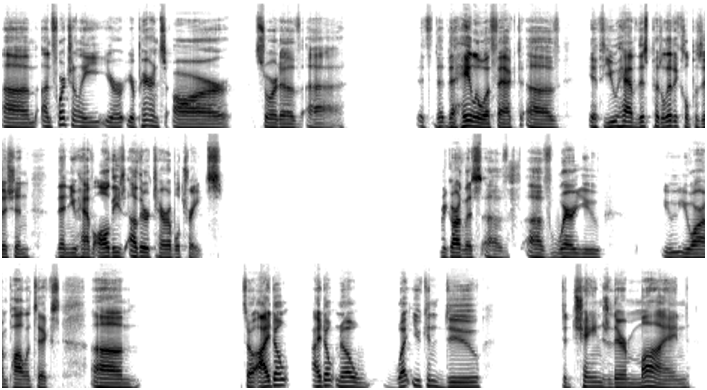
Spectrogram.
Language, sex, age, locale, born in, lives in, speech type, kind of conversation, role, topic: English, male, 55-59, en-US, United States, United States, conversation, advice, advisor, How can I cope with feeling overwhelmed by ongoing family drama?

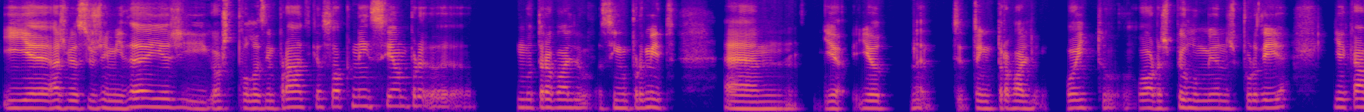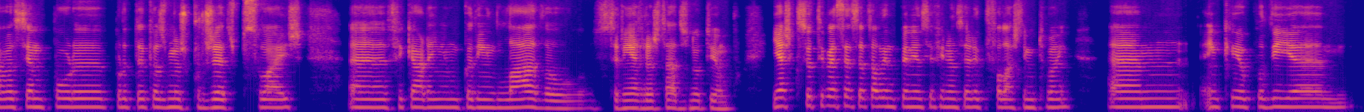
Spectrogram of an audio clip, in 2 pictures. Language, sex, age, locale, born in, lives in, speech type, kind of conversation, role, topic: Portuguese, male, 30-34, pt-PT, Portugal, Portugal, conversation, unstructured, none, Como você imagina sua vida ideal no futuro?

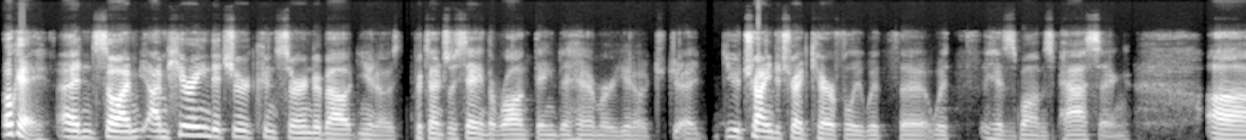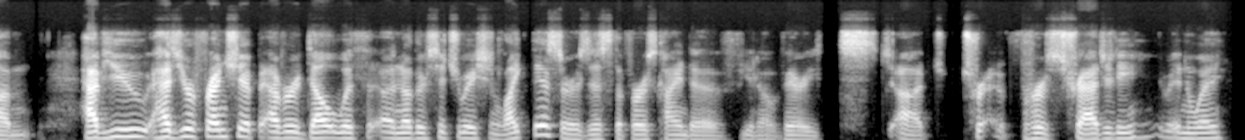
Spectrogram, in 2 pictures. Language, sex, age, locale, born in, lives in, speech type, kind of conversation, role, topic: English, male, 30-34, en-US, United States, United States, conversation, advice, advisor, How can I help a grieving friend?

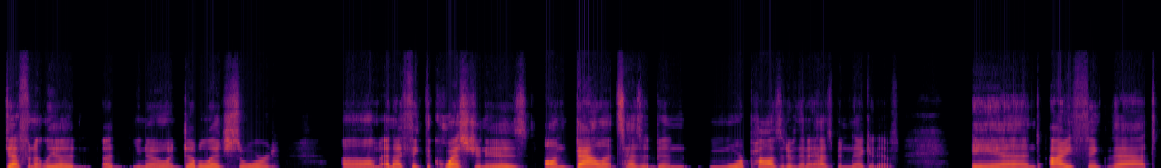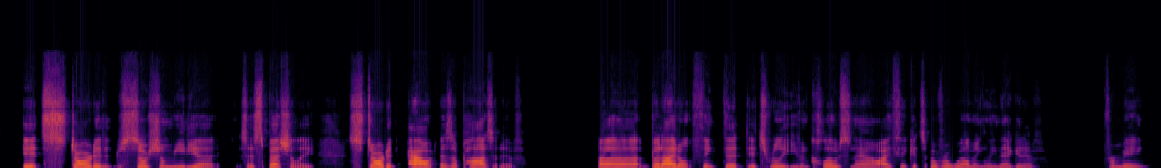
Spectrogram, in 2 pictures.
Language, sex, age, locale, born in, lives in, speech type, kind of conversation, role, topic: English, male, 55-59, en-US, United States, United States, conversation, podcast, guest, How has technology changed our daily communication?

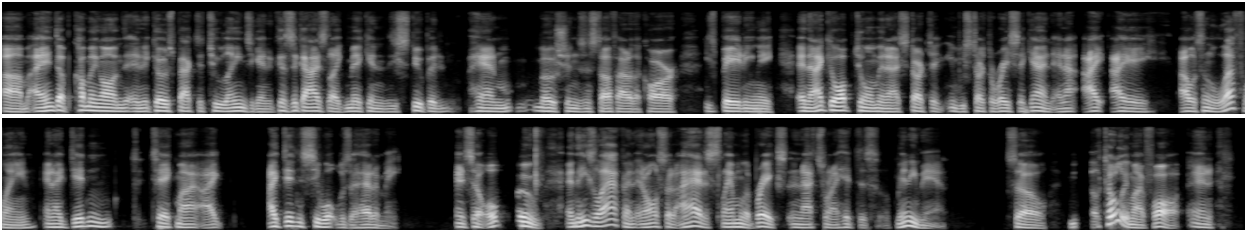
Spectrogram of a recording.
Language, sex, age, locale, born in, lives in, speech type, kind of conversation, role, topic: English, male, 50-54, en-US, United States, United States, conversation, podcast, host, How do we build and maintain deep, lasting friendships in our lives?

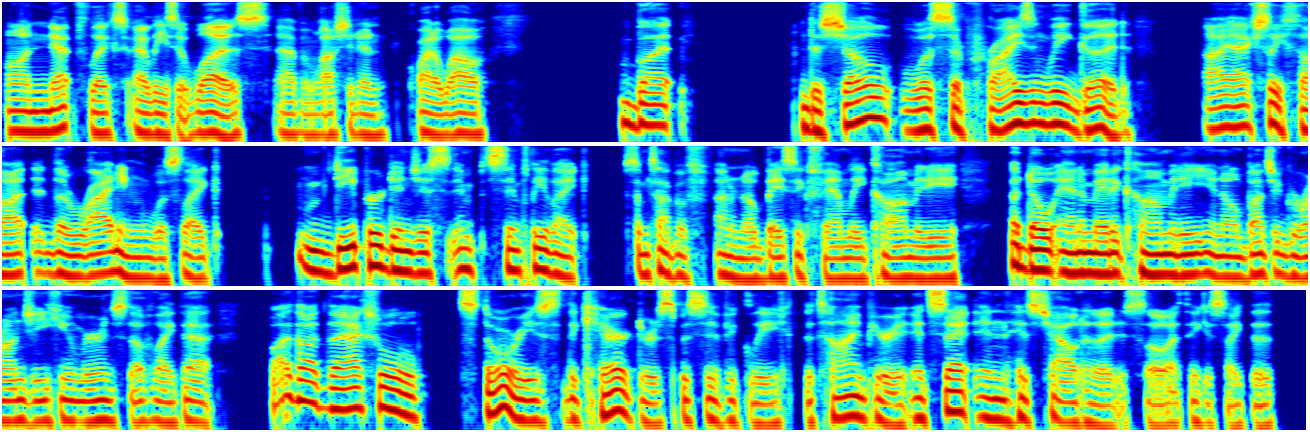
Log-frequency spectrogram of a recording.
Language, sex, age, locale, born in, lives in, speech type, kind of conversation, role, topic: English, male, 20-24, en-US, United States, United States, conversation, unstructured, none, What under-the-radar TV series do you love recommending to everyone, and what makes it special to you?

